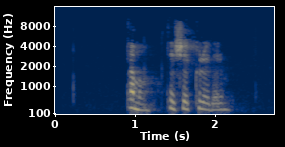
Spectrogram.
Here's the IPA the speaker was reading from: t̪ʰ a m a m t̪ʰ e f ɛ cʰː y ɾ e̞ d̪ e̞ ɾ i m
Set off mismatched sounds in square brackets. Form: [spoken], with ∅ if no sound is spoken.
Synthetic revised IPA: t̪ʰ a m a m t̪ʰ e [ʃ] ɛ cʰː y ɾ e̞ d̪ e̞ ɾ i m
